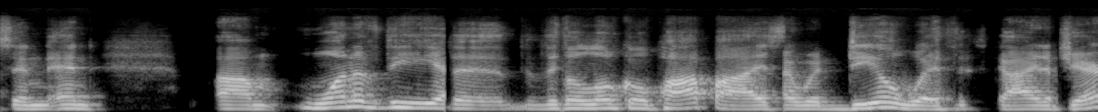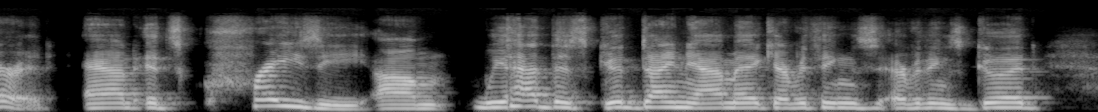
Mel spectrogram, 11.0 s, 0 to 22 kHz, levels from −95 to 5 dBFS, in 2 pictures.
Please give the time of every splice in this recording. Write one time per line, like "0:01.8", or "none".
0:02.2
0:02.8
0:03.9
0:04.8
0:05.3
0:05.8
0:08.0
